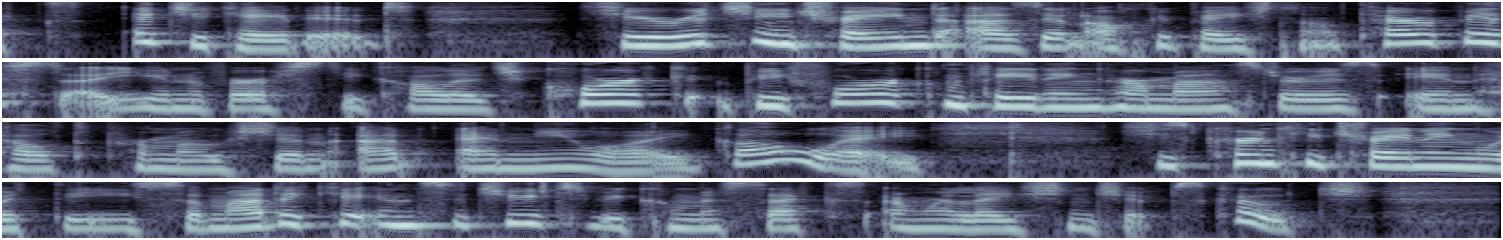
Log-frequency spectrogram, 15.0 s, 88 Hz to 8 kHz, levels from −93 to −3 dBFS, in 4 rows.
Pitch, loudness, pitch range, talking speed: 210 Hz, -27 LUFS, 190-255 Hz, 150 wpm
